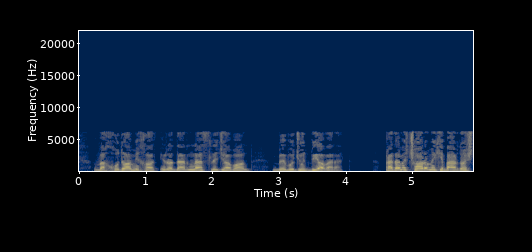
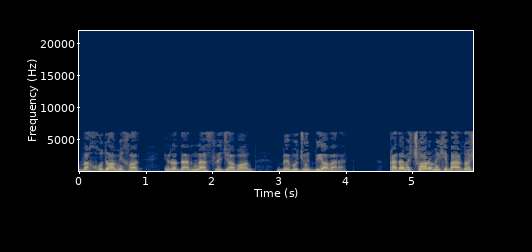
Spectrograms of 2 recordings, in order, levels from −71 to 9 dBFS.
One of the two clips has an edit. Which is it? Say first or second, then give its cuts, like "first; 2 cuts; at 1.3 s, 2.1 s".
first; 1 cut; at 1.2 s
